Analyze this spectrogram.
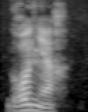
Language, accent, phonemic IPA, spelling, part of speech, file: French, France, /ɡʁɔ.ɲaʁ/, grognard, noun, LL-Q150 (fra)-grognard.wav
- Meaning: 1. a grumbler; one who grumbles 2. an old veteran soldier, specifically an old grenadier of the Imperial Guard (Grenadiers à pied de la Garde Impériale); an old complaining soldier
